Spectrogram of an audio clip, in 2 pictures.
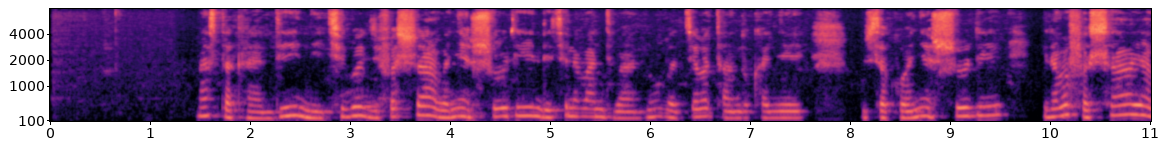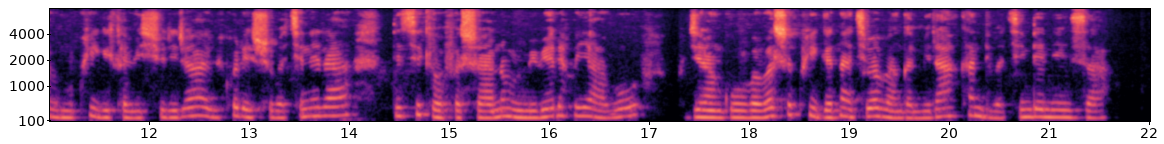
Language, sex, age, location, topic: Kinyarwanda, female, 18-24, Huye, finance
